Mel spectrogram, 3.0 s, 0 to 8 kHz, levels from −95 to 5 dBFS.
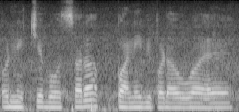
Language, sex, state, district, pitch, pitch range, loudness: Hindi, male, Uttar Pradesh, Saharanpur, 135 Hz, 130-145 Hz, -16 LUFS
